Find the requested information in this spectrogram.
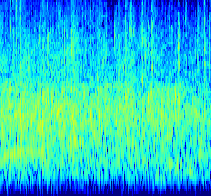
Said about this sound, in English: Honestly, that clap was louder a few weeks ago.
